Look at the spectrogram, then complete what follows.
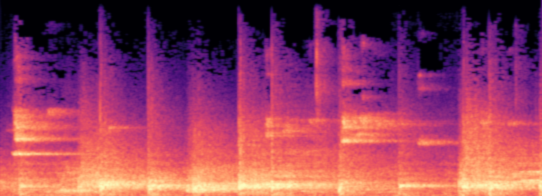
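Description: A fast doubles rally: a ball struck and bouncing off hard surfaces about twice a second, each hit sharp with a short high ping and an echoing tail, as in a large indoor court.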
